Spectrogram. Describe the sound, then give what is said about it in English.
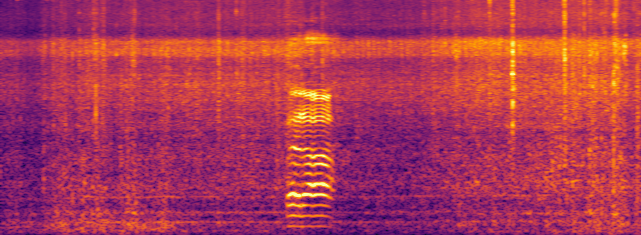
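A steady patter of gravel, flung up with mud on a dirt road, rattles against the underside of a car over a constant engine and road rumble, with a brief spoken word partway through. “but these dirt roads, it's got, you can hear the topping because you can hear the gravel hitting the underside of the car as it flings up with the mud, you know.”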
